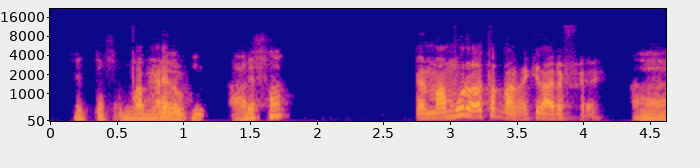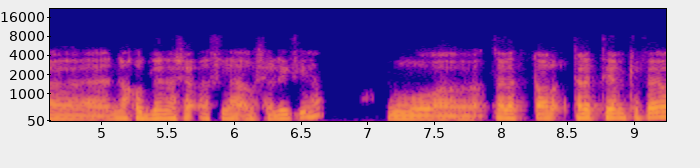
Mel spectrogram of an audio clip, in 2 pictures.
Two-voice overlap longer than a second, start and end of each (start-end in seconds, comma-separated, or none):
none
